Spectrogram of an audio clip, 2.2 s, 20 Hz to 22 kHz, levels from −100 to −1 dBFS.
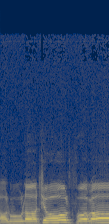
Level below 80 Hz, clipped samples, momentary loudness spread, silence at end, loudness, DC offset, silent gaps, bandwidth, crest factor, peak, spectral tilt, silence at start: -60 dBFS; under 0.1%; 6 LU; 0 s; -25 LUFS; under 0.1%; none; 7.6 kHz; 12 dB; -12 dBFS; -6.5 dB/octave; 0 s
